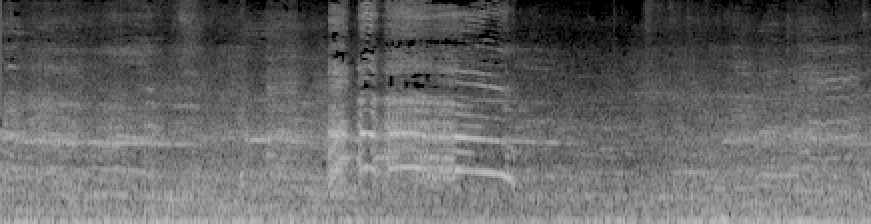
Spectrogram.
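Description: A gamecock crows once, starting about two and a half seconds in: a crow of about a second and a half that drops in pitch at the end, over a steady low background hum.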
